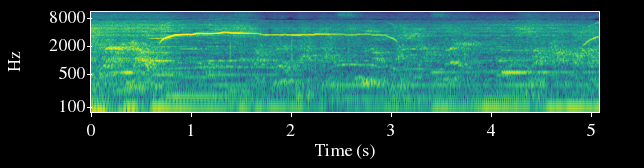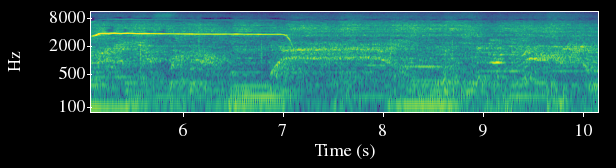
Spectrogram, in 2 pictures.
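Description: Live gospel band playing loudly, with drums, bass and guitar in a large hall. Over it, two long high-pitched cries or held notes glide up, hold for about two seconds each and fall away, the first starting just under a second in and the second about halfway through.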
